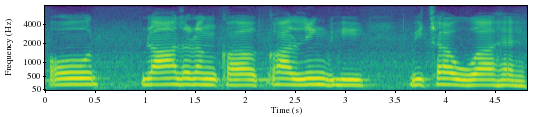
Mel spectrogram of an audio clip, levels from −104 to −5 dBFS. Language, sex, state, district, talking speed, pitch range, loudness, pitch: Hindi, female, Haryana, Jhajjar, 110 wpm, 190-215 Hz, -13 LUFS, 200 Hz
